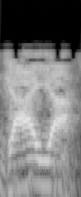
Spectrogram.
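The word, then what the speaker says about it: जय: que não seja tônica Então as pessoas pronunciam ja mas na verdade é Jaia se você for ver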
